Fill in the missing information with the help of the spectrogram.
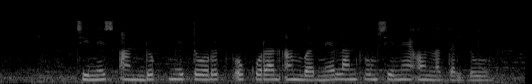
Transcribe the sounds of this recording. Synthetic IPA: d̥ʒ̥i̤nɪsaɳɖʊk̚mit̪uɾʊt̪̚kukuɾanʔamba̤nelanfuŋsineʔɔnɔt̪əlu

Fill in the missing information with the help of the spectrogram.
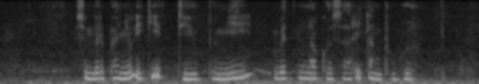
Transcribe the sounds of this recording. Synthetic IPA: sumbərb̥a̤ɲuʔikid̪̥i̤ub̥ə̤ŋiwɪt̪̚nɔɡ̥ɔ̤saɾikaŋɖ̪̥ṳwʊr

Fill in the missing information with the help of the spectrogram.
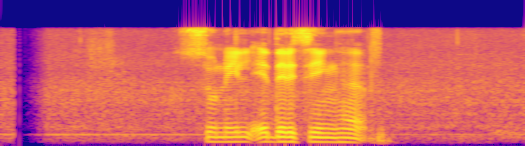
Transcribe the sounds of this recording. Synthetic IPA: suniled̪eɾisiŋɦə

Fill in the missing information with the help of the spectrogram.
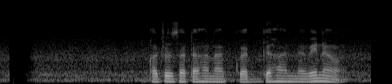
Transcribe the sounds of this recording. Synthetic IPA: kaʈusaʈɐɦanakʋæd̪̚ɡaɦanːəʋenəʋa̰

